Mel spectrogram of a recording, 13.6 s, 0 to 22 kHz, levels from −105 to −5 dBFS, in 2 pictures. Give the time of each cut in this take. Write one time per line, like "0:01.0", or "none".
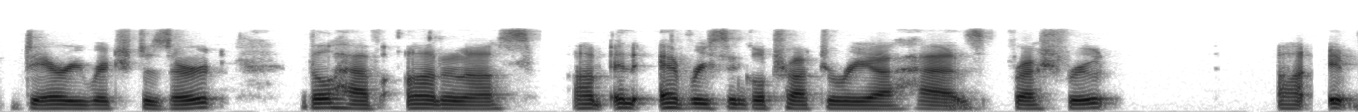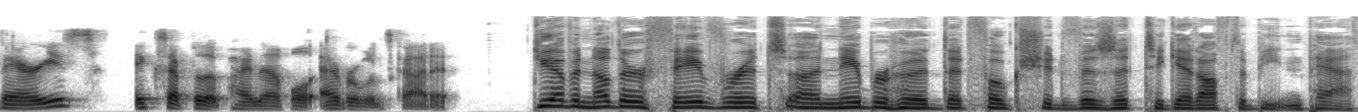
0:02.7
0:06.6

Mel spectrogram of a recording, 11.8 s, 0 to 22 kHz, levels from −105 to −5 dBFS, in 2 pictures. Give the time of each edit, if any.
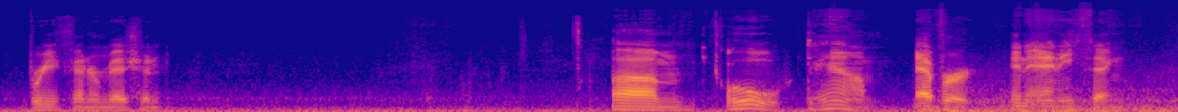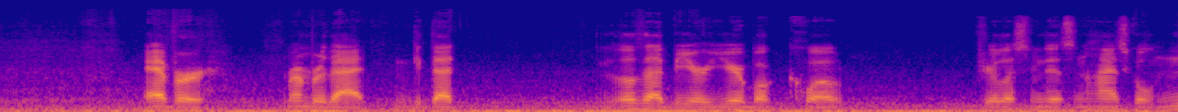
0:04.6

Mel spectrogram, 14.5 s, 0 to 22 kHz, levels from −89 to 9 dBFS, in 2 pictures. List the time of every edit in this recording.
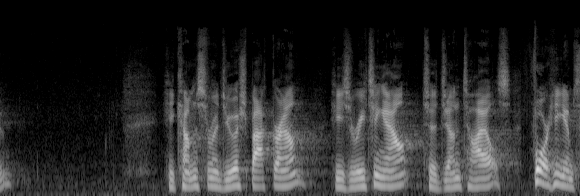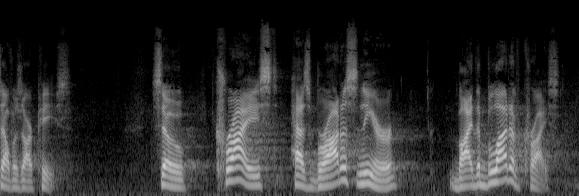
0:06.5

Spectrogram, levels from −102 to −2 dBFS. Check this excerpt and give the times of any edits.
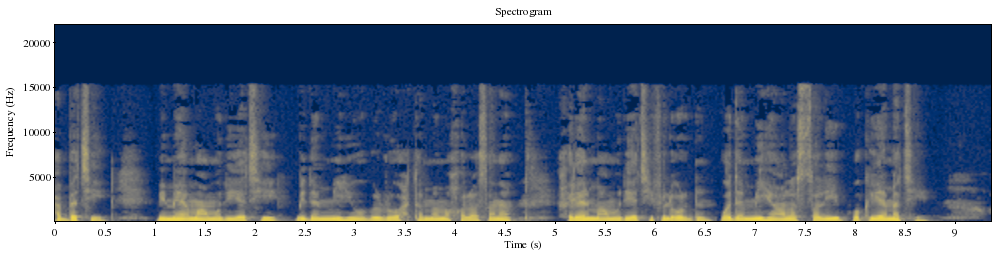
0:06.6
0:07.9

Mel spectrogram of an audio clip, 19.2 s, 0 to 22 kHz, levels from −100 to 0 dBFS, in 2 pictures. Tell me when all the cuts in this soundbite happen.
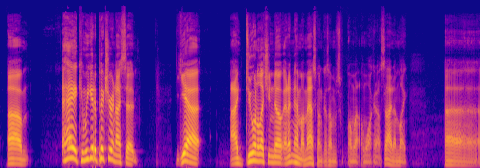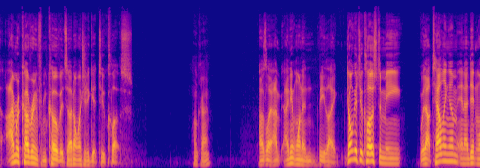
none

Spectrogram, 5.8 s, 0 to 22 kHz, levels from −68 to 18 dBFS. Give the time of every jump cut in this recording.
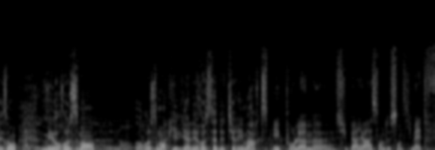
0:03.6

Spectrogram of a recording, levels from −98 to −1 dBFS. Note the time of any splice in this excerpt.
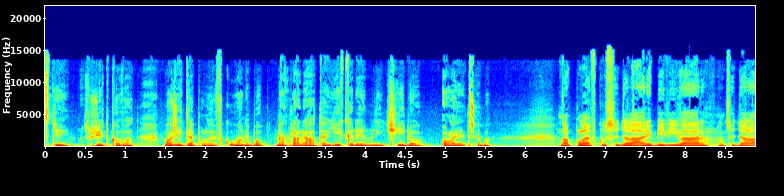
none

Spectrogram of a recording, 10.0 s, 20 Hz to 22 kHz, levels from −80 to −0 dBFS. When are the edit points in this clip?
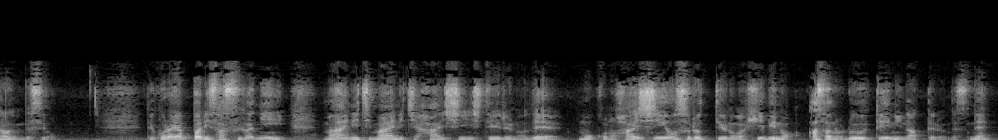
0:05.7

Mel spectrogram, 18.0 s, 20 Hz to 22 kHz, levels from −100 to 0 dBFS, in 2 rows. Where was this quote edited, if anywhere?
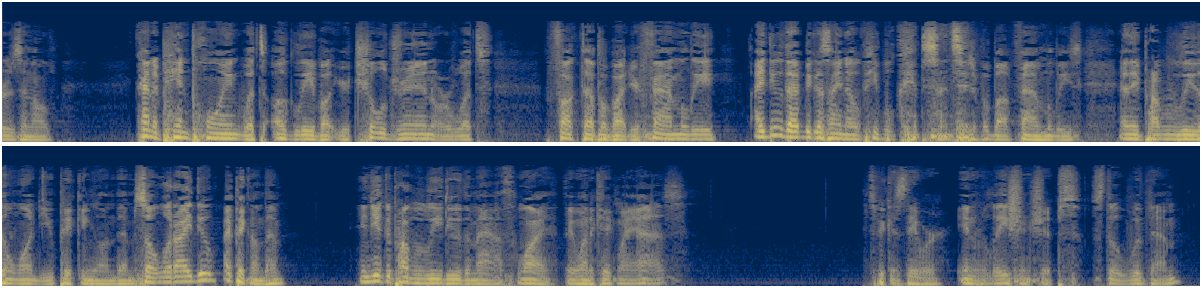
0:11.6

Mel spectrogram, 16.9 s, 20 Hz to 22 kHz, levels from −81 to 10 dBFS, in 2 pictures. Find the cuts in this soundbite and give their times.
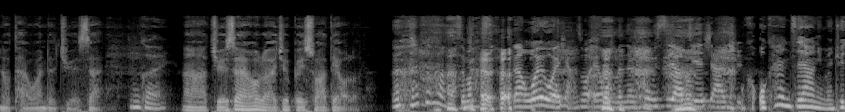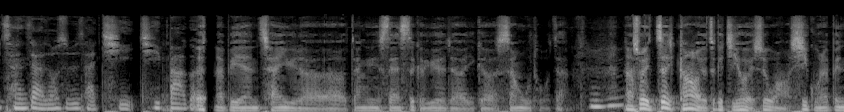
0:07.4
0:10.5

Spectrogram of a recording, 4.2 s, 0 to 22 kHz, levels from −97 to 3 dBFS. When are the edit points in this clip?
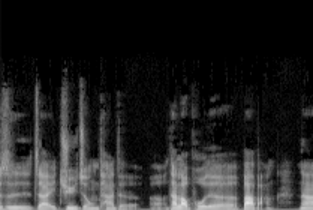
0:01.9

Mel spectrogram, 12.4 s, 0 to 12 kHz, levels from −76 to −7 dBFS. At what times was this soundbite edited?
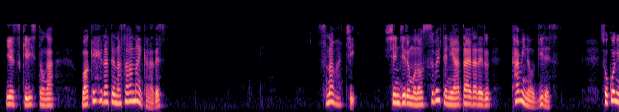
0:07.6

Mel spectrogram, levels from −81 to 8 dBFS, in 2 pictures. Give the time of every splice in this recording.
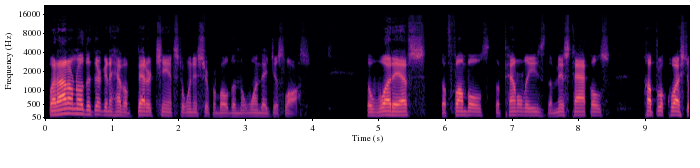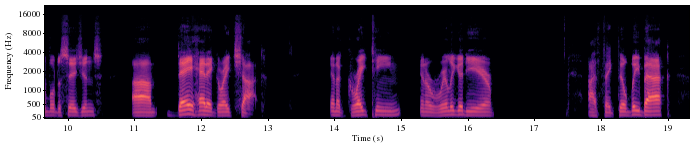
none

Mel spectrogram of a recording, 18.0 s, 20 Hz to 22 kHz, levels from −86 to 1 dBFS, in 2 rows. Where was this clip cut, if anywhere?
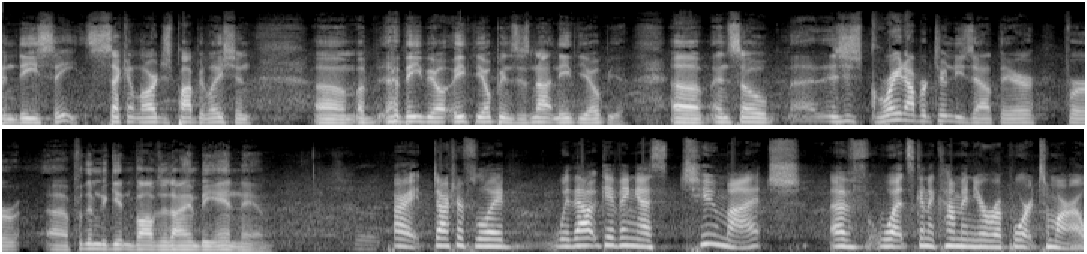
none

